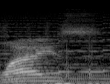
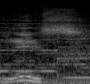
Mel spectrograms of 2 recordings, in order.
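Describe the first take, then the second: First: The name is said like the word 'wise'. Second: The name is said like 'ease', starting with E. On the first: "I've also heard people call it Wise" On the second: "pronouncing the Y sort of like an E sound, like East"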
